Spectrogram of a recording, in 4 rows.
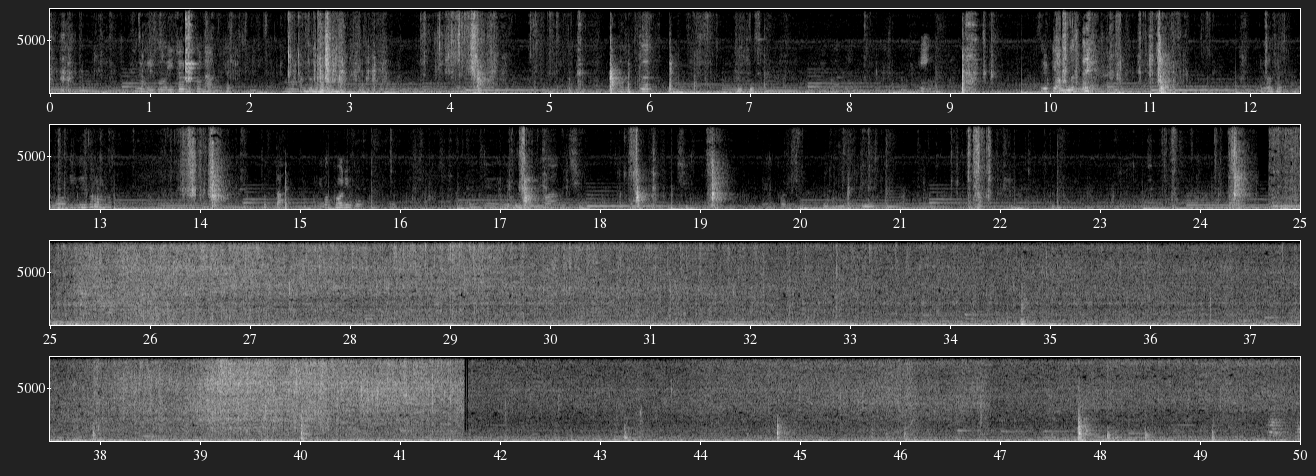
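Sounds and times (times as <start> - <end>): food sizzling in a frying pan: 24.7 - 50.0.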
